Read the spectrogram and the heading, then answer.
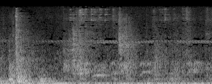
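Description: A door is opened, marked by a few short clattering knocks and scrapes over a steady low background.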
